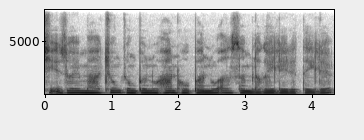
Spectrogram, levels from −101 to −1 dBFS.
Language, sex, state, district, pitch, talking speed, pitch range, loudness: Wancho, female, Arunachal Pradesh, Longding, 170 Hz, 165 wpm, 165-175 Hz, -16 LUFS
